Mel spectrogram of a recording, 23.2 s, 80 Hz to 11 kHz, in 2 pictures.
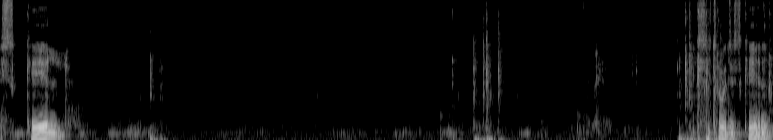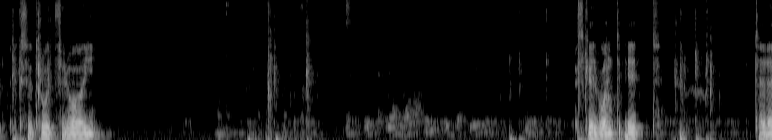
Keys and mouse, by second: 2.3 s, 7.2 g, 11.8 e, 15.5 shift+middle click, 15.9 ctrl+alt+middle click, 19.3 s, 22.1 ctrl+r.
